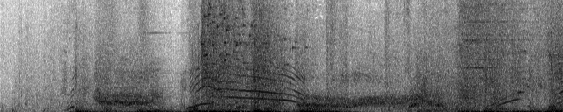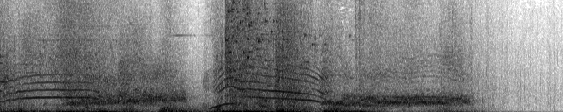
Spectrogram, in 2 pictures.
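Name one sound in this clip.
Weapons clash and strike loudly in a fight.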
